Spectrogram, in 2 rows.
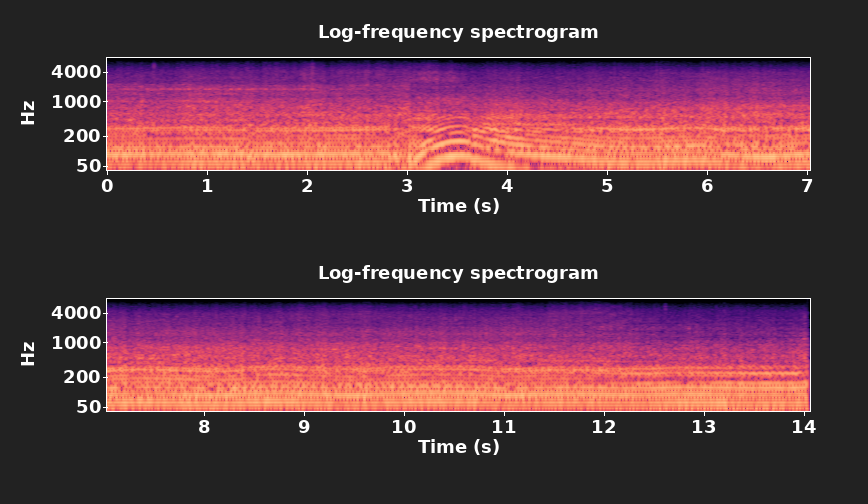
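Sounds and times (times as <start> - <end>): car engines running in traffic: 0.0 - 14.0.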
